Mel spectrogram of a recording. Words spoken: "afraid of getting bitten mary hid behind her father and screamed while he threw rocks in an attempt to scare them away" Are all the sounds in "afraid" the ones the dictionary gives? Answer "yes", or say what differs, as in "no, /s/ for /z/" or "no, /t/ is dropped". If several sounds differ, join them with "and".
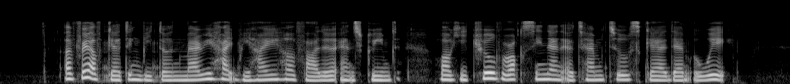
no, /d/ is dropped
